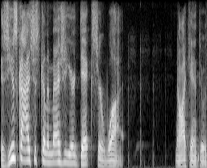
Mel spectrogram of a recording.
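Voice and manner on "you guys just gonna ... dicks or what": higher-pitched attempt at a Delco accent; badly faked Delco stepmother. Stepmother cutting into the men's argument, bad Delco accent. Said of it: "most horrific Delco accent I've ever heard".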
